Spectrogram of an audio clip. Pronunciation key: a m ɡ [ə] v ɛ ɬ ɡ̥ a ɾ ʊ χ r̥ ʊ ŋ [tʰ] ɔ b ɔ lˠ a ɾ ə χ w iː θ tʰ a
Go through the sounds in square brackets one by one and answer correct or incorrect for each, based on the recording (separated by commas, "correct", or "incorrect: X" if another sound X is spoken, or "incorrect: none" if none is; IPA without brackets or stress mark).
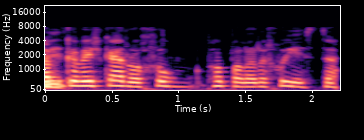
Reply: correct, incorrect: pʰ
